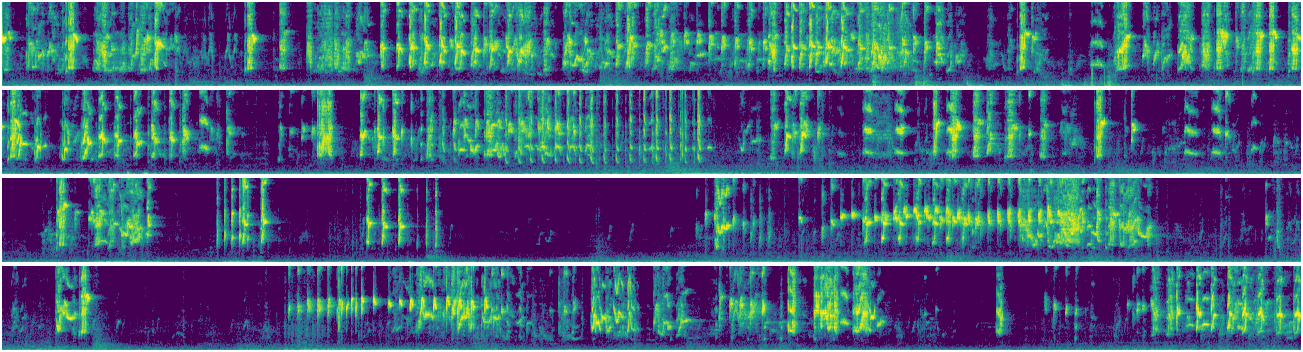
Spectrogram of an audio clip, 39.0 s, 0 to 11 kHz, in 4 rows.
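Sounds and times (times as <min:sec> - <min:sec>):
parrots chattering and chirping: 0:00.0 - 0:22.8, 0:31.2 - 0:38.9.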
